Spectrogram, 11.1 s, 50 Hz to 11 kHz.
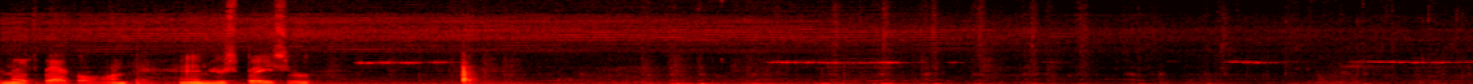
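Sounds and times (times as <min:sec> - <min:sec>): insects trilling: 0:00.0 - 0:11.0
faint knocks and handling noise: 0:03.4 - 0:04.0.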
